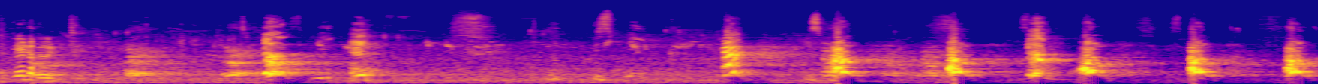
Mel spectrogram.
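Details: Labrador Retriever named Oscar during a training session. Speech at first, then a run of short, sharp barks repeating about every half second over the last four seconds, with a man's voice mixed in.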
